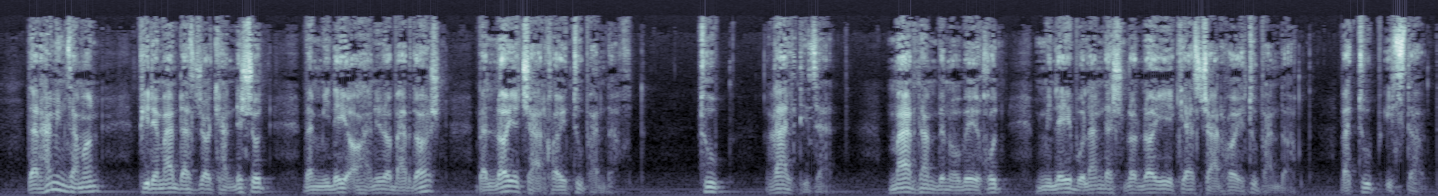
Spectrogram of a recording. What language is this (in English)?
Persian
